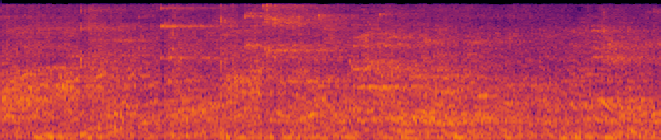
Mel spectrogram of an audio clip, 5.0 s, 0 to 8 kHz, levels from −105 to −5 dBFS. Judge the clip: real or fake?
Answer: real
